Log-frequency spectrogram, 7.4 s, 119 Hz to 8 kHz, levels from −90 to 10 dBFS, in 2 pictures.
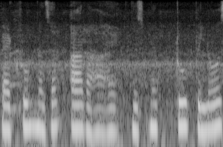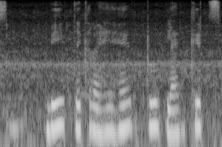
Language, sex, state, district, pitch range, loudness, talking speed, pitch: Hindi, female, Madhya Pradesh, Bhopal, 180-210 Hz, -15 LUFS, 120 wpm, 200 Hz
